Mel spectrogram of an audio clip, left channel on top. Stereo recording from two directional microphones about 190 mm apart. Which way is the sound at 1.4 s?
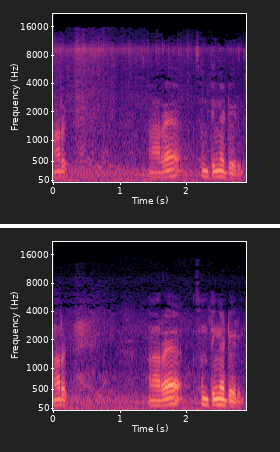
50° right (ahead or behind).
